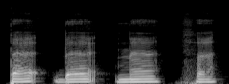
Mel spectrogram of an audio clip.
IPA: t̼ d̼ n̼ θ̼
